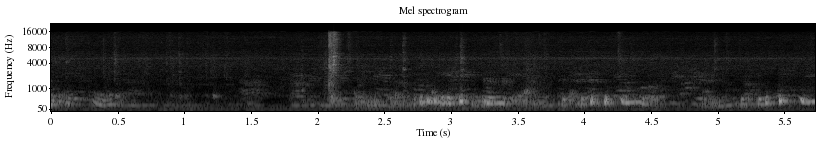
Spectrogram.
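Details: Racing pigeons kept in a loft at Francisco Sá, Minas Gerais, Brazil: low, throaty overlapping coos from several birds, quiet at first and swelling after two seconds, with one sharp click early and soft room noise.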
